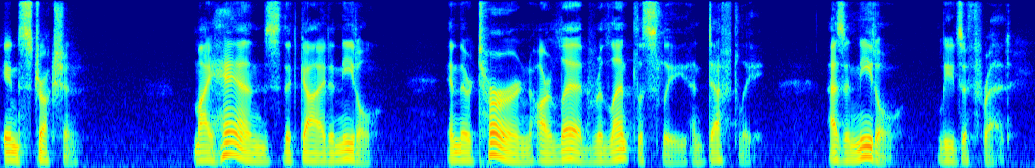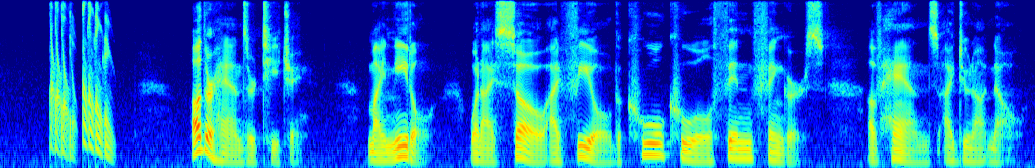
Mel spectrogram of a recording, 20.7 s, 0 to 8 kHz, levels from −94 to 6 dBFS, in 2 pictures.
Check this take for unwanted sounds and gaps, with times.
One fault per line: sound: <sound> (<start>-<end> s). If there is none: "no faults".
sound: chirp (10.8-11.5 s)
